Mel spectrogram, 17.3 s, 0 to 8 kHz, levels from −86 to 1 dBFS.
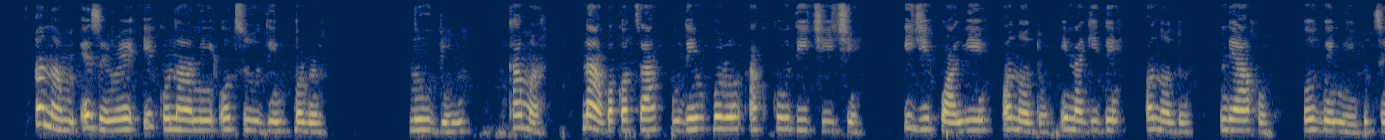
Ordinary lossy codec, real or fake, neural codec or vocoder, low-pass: none; real; none; 7.2 kHz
